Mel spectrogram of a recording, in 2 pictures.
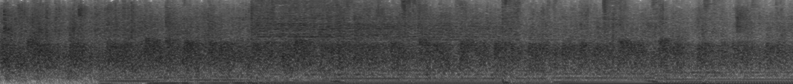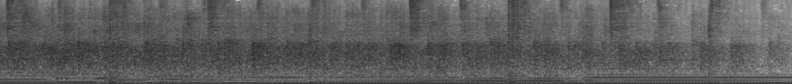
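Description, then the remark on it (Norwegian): An audience applauds the guests steadily and loudly for about twelve seconds, the dense clapping running over a sustained musical backing with shifting held tones. No one speaks. “Inntil da så sier jeg rett og slett ha det bra, så kan vi kanskje få en applaus for gjestene her.”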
